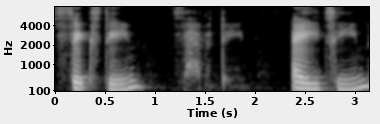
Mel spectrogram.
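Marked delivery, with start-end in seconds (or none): 1.2-1.9 soft whisper. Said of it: "whisper the ones, the odd numbers".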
